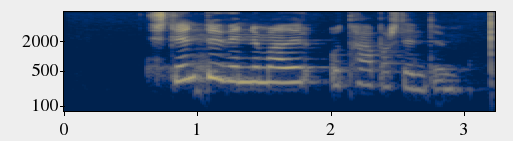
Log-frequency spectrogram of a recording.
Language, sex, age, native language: Icelandic, female, 30-39, Icelandic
